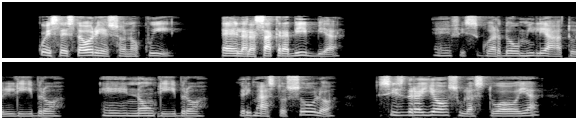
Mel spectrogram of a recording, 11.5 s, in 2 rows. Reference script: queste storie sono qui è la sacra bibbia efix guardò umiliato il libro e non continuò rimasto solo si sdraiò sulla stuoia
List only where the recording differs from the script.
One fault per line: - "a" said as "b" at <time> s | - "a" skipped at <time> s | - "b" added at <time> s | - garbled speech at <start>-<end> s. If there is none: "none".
- "la" added at 2.4 s
- "continuò" said as "libro" at 7.3 s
